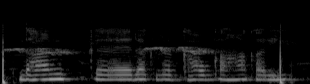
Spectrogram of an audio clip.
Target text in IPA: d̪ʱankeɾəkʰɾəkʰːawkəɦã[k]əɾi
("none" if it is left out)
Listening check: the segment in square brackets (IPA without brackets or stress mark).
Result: k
